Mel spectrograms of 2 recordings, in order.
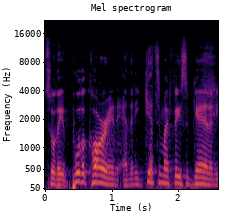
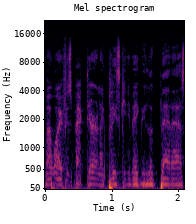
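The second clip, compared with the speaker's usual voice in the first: hushed, pleading half-whisper; 5 dB quieter than usual. Recounting what a man half-whispered after shaking his hand, retelling a half-whisper. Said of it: "And then he's like whispering".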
